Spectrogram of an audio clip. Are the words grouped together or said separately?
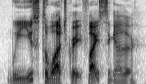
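grouped. The words are grouped together in chunks.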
